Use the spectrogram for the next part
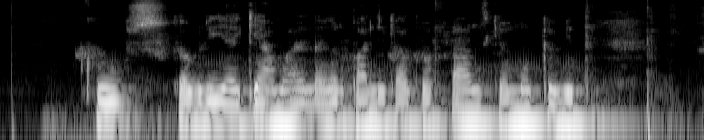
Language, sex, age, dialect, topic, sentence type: Hindi, male, 18-24, Hindustani Malvi Khadi Boli, banking, statement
